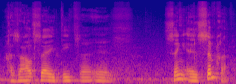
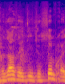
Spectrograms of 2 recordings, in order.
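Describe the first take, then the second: First: Said in the usual way. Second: Rushed, louder self-correction after a slip; quick correction. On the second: Real, not acted. Teacher quickly correcting his slip to the class, rushed and louder. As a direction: fix the slip fast, pushing ahead. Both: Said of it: "I'm sorry".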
